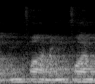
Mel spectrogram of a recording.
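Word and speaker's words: Amphan: अभी तूफान आ रहा था, आपने सुना होगा, अम्फान तूफान आ रहा है, अम्फान तूफान आ रहा है, हरिकेन अम्फान आ रहा है। मैंने सर्च किया, उसका प्रोनाउंसिएशन भी सीखा। वो अम्फान नहीं था, वो अम्फन था।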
